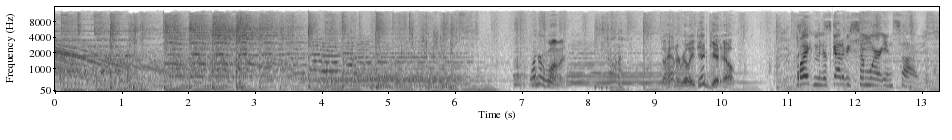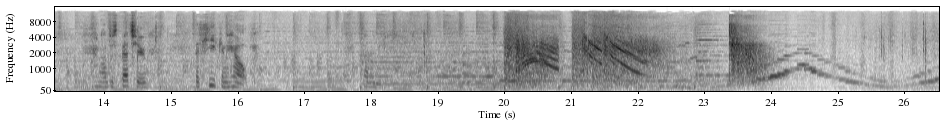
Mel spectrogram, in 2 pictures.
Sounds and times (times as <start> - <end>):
Music: 0.0 - 26.5
Outside, urban or manmade: 0.0 - 26.5.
